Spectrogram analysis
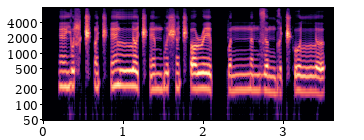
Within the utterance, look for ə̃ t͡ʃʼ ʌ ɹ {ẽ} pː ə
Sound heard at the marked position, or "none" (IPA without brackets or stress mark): e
